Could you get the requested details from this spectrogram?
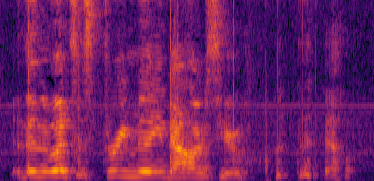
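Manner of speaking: high, incredulous laughing gasp; surprised laugh. Real, not acted. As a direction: blurt it out in disbelief. Shocked at three million in loans.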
